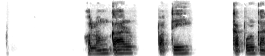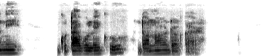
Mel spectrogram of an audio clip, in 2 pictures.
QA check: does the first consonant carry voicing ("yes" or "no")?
yes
